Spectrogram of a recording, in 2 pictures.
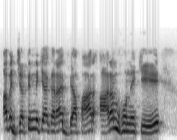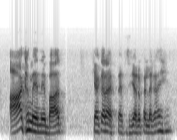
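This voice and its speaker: A man's voice: a little high, moderate pace, dull audio. A male maths teacher explaining exam problems step by step, asking questions and answering them himself. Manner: addresses students as bhaiya. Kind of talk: exam-prep maths lesson.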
